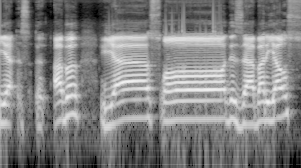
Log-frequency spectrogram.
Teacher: صاد کے اندر سیٹی ہے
